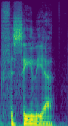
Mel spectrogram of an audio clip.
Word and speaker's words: phacelia: Now, the great thing about phacelia, and it's spelled with a P, so the P is silent. – P-H-A-C-E-L-I-A.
